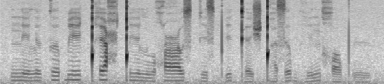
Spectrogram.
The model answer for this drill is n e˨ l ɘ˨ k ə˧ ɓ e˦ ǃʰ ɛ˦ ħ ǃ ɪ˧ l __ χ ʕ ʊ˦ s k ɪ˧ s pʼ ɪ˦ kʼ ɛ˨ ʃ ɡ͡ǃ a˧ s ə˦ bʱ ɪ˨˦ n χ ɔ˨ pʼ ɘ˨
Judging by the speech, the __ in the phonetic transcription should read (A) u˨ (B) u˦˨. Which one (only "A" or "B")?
A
